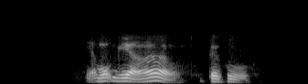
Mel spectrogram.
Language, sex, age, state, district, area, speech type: Santali, male, 45-60, West Bengal, Malda, rural, conversation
